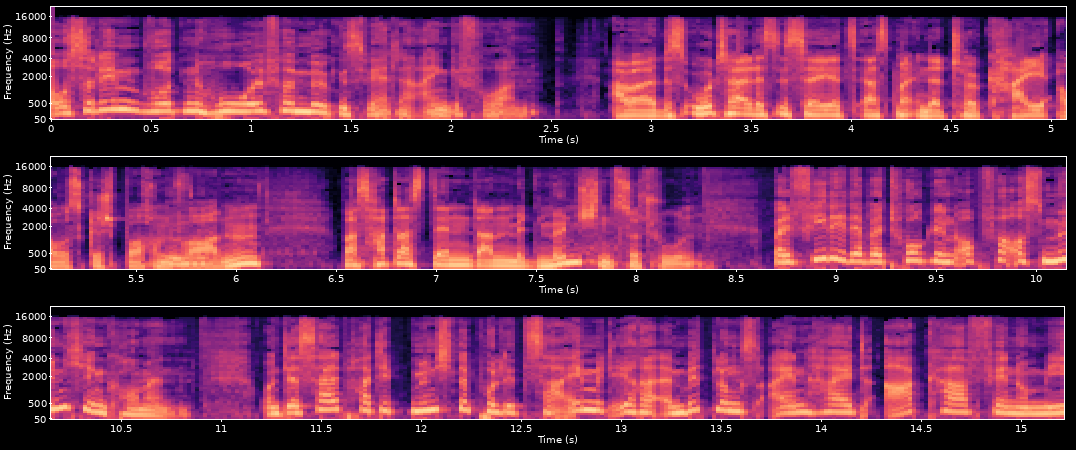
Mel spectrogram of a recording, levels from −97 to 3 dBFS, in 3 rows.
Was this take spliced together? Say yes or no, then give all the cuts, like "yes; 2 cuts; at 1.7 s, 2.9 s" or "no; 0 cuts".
no; 0 cuts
